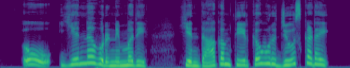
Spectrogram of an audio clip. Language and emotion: Tamil, happy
